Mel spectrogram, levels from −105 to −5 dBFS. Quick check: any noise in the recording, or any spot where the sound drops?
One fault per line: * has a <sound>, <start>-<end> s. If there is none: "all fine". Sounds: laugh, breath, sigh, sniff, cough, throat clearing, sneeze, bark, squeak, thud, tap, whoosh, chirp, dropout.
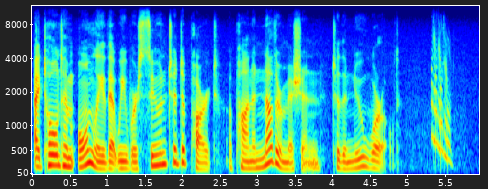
* has a chirp, 5.3-5.6 s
